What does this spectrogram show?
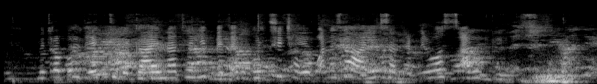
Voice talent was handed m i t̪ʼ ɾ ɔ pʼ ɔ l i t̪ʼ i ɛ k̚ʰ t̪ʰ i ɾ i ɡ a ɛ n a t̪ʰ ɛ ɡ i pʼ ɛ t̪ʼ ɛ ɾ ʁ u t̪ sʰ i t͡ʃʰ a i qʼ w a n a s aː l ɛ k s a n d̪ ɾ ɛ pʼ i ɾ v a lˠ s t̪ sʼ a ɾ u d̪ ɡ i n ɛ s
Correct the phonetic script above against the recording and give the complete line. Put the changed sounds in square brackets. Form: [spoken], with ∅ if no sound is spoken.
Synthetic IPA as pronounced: m i t̪ʼ ɾ ɔ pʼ ɔ l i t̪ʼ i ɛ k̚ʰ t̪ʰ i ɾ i ɡ a ɛ n a t̪ʰ ɛ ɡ i pʼ ɛ t̪ʼ ɛ ɾ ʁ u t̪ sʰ i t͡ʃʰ a i qʼ w a n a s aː l ɛ k s a n d̪ ɾ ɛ pʼ i ɾ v a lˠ s t̪ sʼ a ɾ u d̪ ɡ i n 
